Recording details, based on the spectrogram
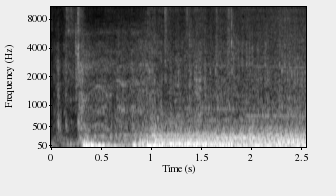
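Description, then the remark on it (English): A car engine cranks briefly after the key is turned and catches, then rises into a steady, loud rumble as it revs and settles, with no voices. “I think I was supposed to start twist the key a couple times here, but I guess I just got too excited and didn't do it.”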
